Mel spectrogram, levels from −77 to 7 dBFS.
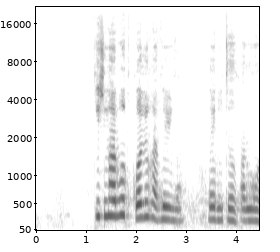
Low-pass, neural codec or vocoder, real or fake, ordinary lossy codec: none; codec, 44.1 kHz, 1.7 kbps, Pupu-Codec; fake; none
